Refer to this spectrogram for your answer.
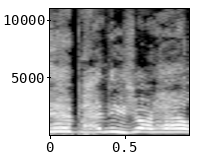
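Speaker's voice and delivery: very high-pitched, loud yelling shout. His old character, struggling with the quarterstaff, calls to Nib: yelling for help. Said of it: "he's yelling at Nib".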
